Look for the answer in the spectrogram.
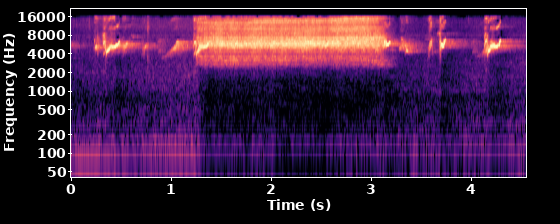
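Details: A sunbird, caught around noon and about two months old, gives sharp, high, thin chirps in short bursts about every half second, broken by a two-second rushing hiss, over a low background hum.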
